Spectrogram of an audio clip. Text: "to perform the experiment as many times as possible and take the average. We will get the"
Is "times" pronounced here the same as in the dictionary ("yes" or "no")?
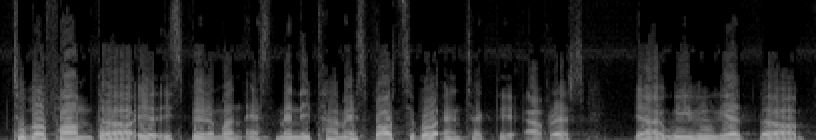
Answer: no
